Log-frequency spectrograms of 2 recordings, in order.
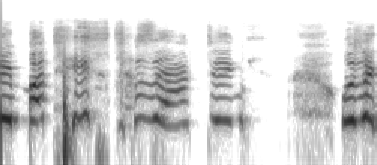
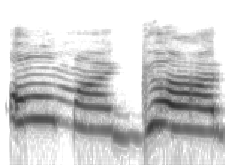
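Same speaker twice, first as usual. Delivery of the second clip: usual speaking voice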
